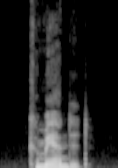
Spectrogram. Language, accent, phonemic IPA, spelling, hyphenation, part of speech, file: English, US, /kəˈmændɪd/, commanded, com‧mand‧ed, verb, En-us-commanded.ogg
- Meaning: simple past and past participle of command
